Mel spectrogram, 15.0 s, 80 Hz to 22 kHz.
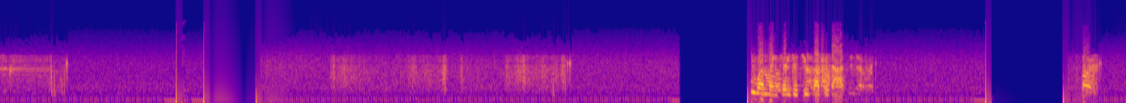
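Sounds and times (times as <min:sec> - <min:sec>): radio static hiss: 0:00.0 - 0:01.0, 0:03.4 - 0:09.1, 0:10.0 - 0:13.2, 0:14.2 - 0:15.0
radio squelch clicks: 0:00.6 - 0:01.0
faint garbled radio voices: 0:10.0 - 0:13.1.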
